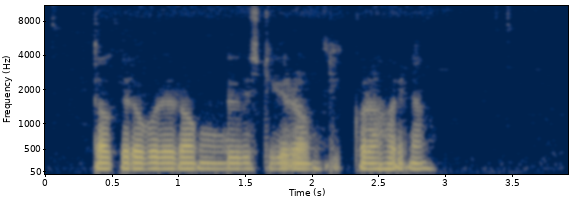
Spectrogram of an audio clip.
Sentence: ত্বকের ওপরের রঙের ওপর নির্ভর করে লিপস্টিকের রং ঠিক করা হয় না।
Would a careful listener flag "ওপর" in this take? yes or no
yes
